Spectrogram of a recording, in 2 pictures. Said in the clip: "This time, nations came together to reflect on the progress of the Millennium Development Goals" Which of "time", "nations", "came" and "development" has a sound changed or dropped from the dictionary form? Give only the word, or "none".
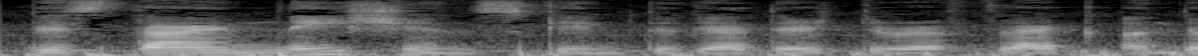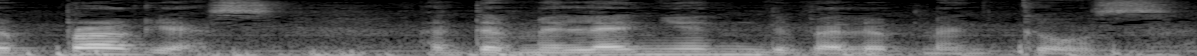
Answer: nations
